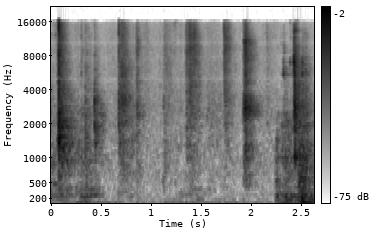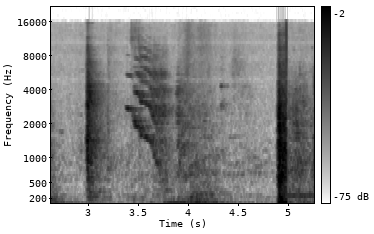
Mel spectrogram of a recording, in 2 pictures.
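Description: Handling noises: a plastic carrier bag rustles and a few knocks and steps sound as a helmet and bag are picked up and carried to the door. Near the end a door shuts with a single sharp bang, the loudest sound.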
